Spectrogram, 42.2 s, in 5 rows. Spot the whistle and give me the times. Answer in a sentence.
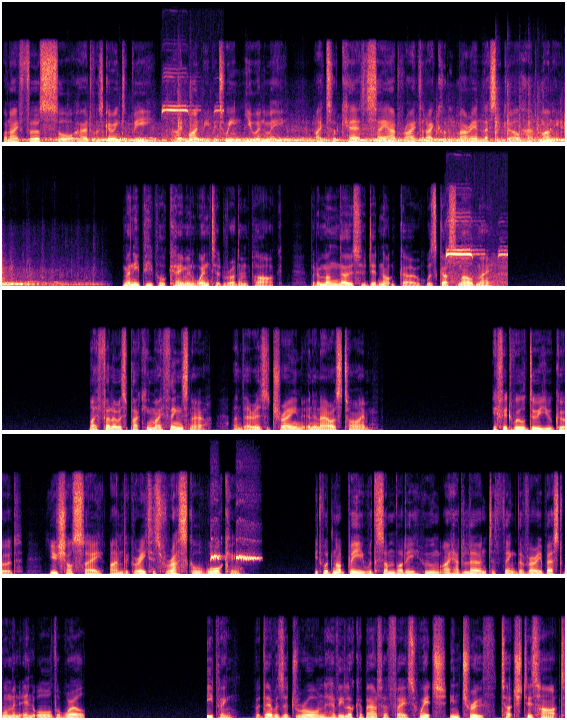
The whistle can be heard from 2.4 to 3.4 s, from 15.1 to 16.1 s and from 28.4 to 29.2 s.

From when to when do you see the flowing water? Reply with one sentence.
The flowing water can't be heard in this clip.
